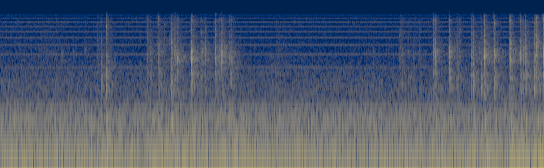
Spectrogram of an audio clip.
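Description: Keystrokes on a computer keyboard as a project name is typed in: two faint bursts of quick clicking separated by a pause, over a low steady hum.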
